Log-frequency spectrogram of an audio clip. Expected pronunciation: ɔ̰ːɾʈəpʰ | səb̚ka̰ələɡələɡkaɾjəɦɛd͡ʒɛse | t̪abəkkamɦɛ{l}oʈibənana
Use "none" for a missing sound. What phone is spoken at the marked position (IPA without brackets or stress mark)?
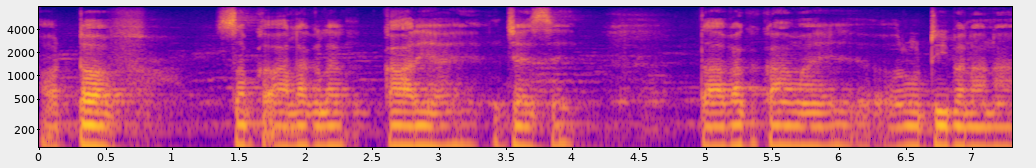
ɾ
